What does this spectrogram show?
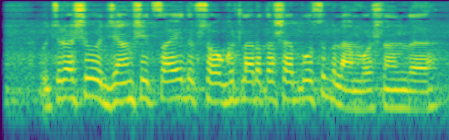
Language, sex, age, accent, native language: Uzbek, male, 18-24, Farg'ona, Uzbek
